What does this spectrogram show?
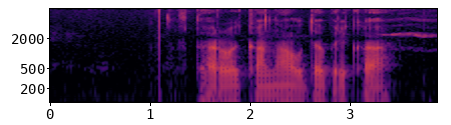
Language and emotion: Russian, neutral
